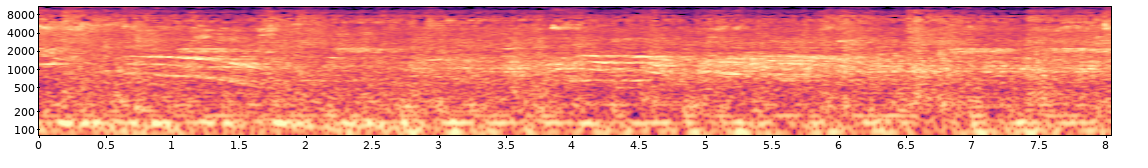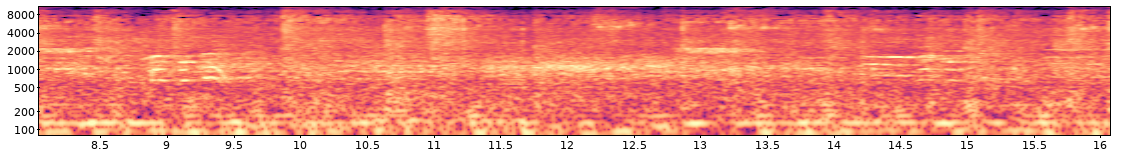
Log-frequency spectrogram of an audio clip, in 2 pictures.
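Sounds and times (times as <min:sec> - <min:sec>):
basketballs hitting backboard and rim: 0:00.0 - 0:16.0
music playing: 0:00.0 - 0:16.0
voices in background: 0:00.0 - 0:16.0.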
